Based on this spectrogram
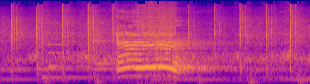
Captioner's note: screams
